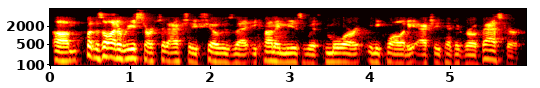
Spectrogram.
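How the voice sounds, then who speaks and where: A man on a discussion panel, a writer laying out his arguments fast, with a steady stream of fillers and hedges. His pitch sits in the middle. The sound is dull and lo-fi. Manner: quick, hedging with many fillers. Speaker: guest writer.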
